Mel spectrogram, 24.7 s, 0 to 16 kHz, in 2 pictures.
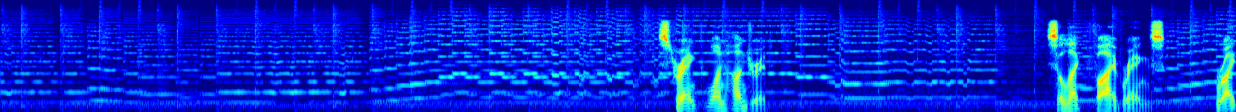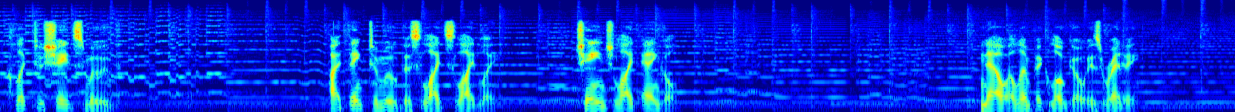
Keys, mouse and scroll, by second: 0.7-5.6 middle drag, 5.6-7.0 drag, 7.0 KP_0, 9.2 click, 9.8 drag, 11.9-14.3 right drag, 14.3 KP_1, 15.1 g, 15.5 click, 16.3 g, 18.3 click, 20.4-21.8 middle drag, 21.8-23.1 scroll up 1, 23.1-24.7 middle drag.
